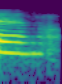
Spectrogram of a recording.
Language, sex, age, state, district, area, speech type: Marathi, female, 18-30, Maharashtra, Aurangabad, rural, conversation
